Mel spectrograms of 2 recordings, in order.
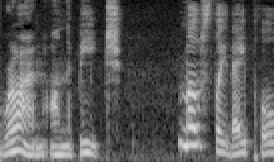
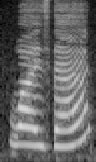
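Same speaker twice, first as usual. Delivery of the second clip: Mom asking; 10 semitones higher, 3 dB louder than usual. Acted. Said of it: "Mom asked".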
